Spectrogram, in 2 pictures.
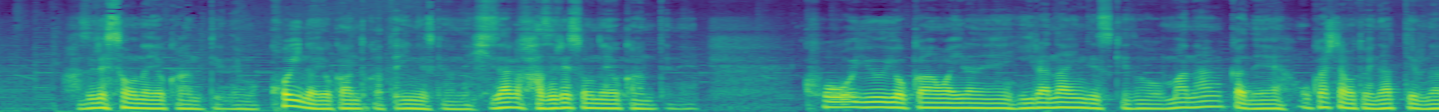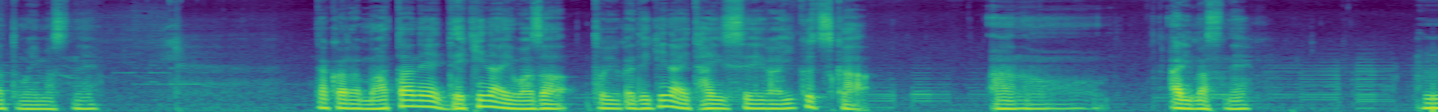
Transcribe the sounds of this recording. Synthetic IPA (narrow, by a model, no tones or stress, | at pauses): hazɨɾe̞so̞ːnajo̞kãnt̪e̞iɯ̟nemokʰo̞ino̞jo̞kãnt̪o̞kat̪ːeiːnd̪e̞sɨ̥ke̞d̪o̞ne̞ɕizaɡahazɨɾe̞so̞ːnajo̞kãnt̪e̞ne̞ | kʰo̞ːjɯ̟ːjo̞kãɰ̃βaiɾaiɾanaĩnd̪e̞sɨ̥ke̞d̪o̞maːnãŋkane̞o̞kaɕi̥nako̞t̪o̞ɲ̟inat̪ːe̞ɾɯ̟nat̪oːmo̞imasɨ̥ne̞ | d̪̥akaɾamat̪ane̞d̪e̞kʲinaiβazat̪o̞jɯ̟ːkad̪e̞k̬ʲinait̪ʰaise̞ːɡaikɯ̟t͡sɨ̥ka̰ | ano̞ | aɾʲimasɨne̞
